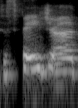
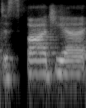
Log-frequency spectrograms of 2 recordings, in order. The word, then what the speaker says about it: dysphagia: A quick note on swallowing impairment, dysphagia, dysphagia, it is pronounced, I have recently learned it's correct either way you say it.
